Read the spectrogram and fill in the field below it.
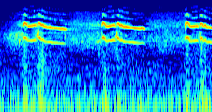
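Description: A killdeer calls from behind bushes three times in a steady rhythm, each shrill, high two-part cry ringing out clearly over a faint, quiet outdoor background with no one speaking.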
